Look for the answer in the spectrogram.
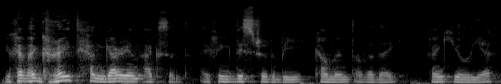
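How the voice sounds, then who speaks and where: A man's voice: medium pitch, fairly even intonation, moderate pace, slightly rough. Man thinking aloud while coding. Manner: thinks aloud, answers chat between calculations; drops to quiet muttering while working. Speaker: programming live streamer.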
